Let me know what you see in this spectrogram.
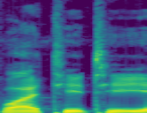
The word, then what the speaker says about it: Waititi: This was written and directed by Taika Waititi. I hope I'm pronouncing that right. Am I pronouncing that right? – You down with Waititi?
